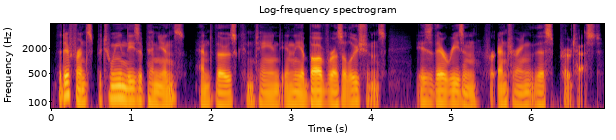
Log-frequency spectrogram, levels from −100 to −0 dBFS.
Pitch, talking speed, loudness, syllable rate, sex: 90 Hz, 165 wpm, -22 LUFS, 6.1 syllables/s, male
